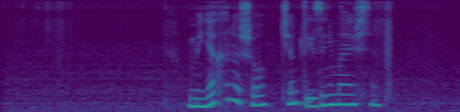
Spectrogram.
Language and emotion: Russian, positive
